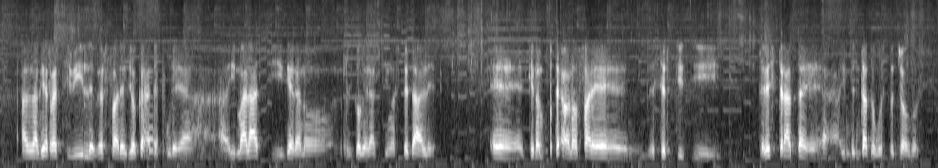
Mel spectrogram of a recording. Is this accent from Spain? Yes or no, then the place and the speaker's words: yes; Galicia, Spain; born there; Italian is a second language; Io sono galiziano, sono nato in Galizia, sono spagnolo, sì, sì.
